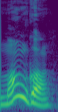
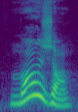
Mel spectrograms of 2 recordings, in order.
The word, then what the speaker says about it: mangeons: avec je mange ans si je n'écris pas eu je vais prononcer nous mango et c'est faux donc nous mangeons la même chose avec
